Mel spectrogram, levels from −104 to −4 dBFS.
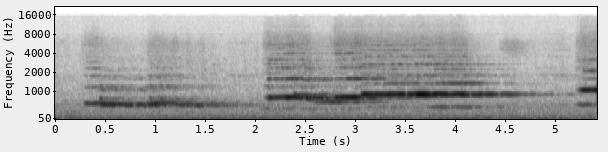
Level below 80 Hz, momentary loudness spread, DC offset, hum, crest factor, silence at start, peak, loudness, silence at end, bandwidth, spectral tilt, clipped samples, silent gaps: -44 dBFS; 20 LU; under 0.1%; none; 16 dB; 0 s; -6 dBFS; -21 LUFS; 0 s; 11.5 kHz; -4 dB/octave; under 0.1%; none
